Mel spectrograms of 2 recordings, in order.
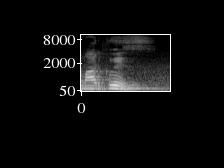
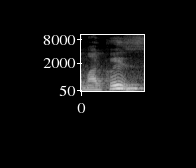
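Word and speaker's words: Márquez: आपको Gabriel Garcia मार्केज, spelling तो उसकी है मार्क्वेज, लेकिन उच्चारण सही उसका जो स्पेनिश जानते हैं उनसे मैंने पूछा, तो मैंने कहा यार इसको कैसे कहेंगे, ये तो स्पेनिश में कैसे बोला जाएगा, मार्क्वेज हम लोग कहते हैं।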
